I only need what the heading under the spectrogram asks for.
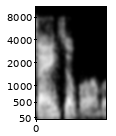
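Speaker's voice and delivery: put-on disdainful tone dripping with contempt. Retelling the stock reply to a rental car upgrade: imitating a disdainful tone. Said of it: "with the same disdain in our voice".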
